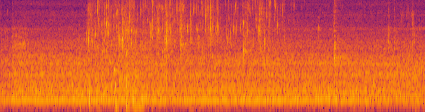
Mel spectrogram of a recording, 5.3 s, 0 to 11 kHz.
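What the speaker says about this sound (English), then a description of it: "I added about 1 cup of vinegar and about half a cup of water." Vinegar and water are poured into a pan of pork ruffle fat on a stovetop, a steady close liquid rush with small splashes and drips over a constant low hum.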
